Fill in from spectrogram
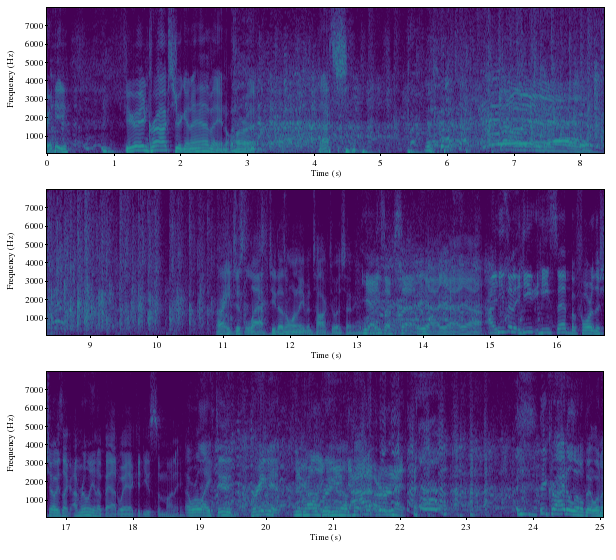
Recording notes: Live podcast gameshow at The Bus Stop in San Francisco!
